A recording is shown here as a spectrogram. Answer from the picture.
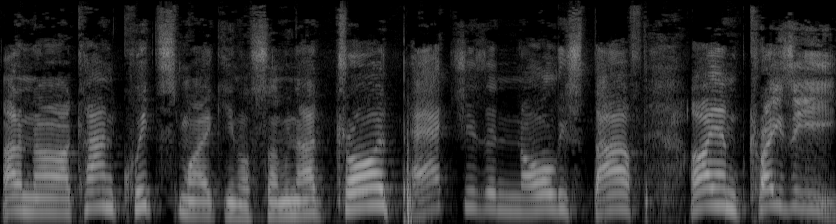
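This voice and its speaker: On a very clean recording with a silent background, a man sounds animated, his high voice carrying lively intonation. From Chile. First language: Spanish. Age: 40s. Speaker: vlogger. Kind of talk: casual monologue vlog. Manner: rambling, animated.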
